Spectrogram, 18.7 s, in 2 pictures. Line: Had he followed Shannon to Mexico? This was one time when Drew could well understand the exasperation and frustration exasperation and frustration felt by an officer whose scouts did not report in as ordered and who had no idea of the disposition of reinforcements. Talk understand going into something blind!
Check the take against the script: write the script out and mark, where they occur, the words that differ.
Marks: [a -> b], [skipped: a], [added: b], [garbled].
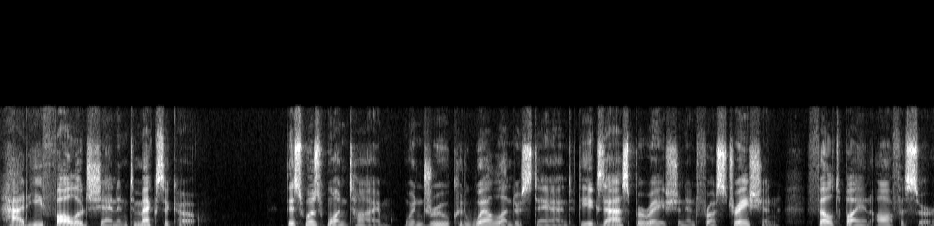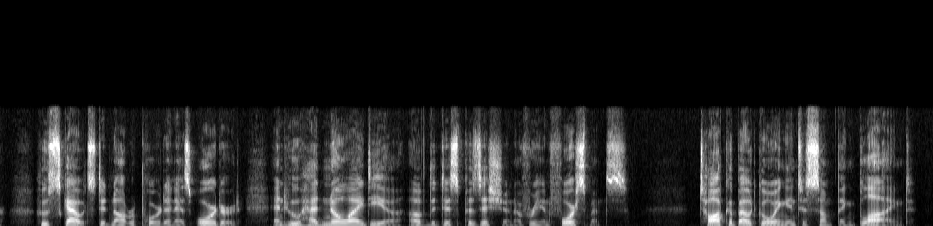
Had he followed Shannon to Mexico? This was one time when Drew could well understand the exasperation and frustration [skipped: exasperation and frustration] felt by an officer whose scouts did not report in as ordered and who had no idea of the disposition of reinforcements. Talk [understand -> about] going into something blind!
